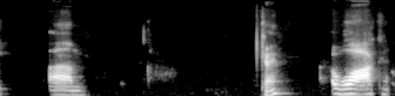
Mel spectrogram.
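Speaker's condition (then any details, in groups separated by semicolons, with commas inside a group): ALS; breathing affected after injection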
